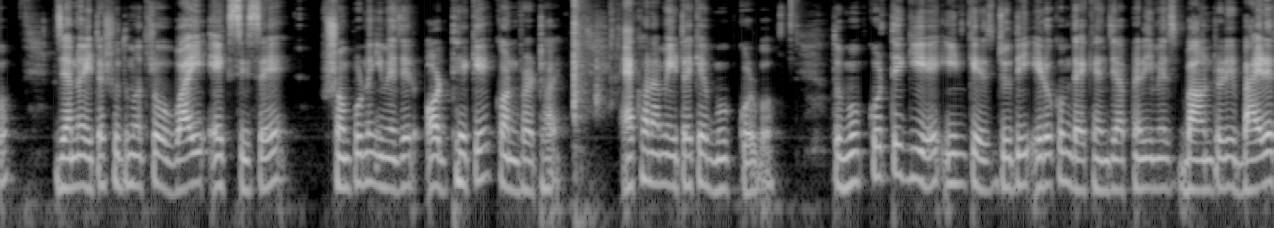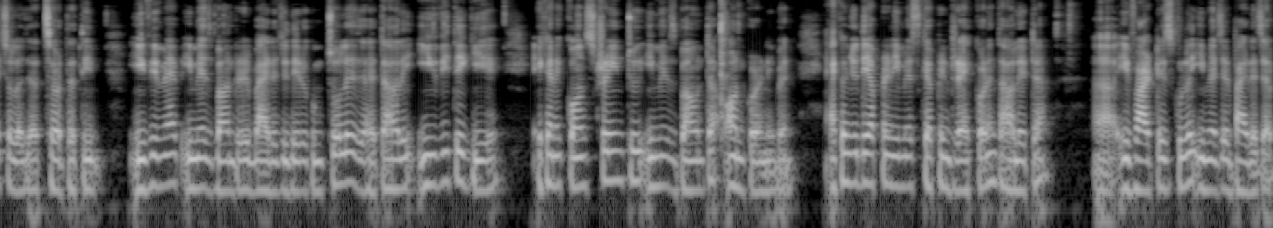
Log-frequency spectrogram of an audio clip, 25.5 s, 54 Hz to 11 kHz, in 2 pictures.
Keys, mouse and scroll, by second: 8.7-10.3 drag, 10.3 g, 16.9-20.0 drag.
